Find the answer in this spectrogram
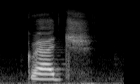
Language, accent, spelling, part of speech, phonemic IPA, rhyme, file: English, US, grudge, noun / verb, /ɡɹʌd͡ʒ/, -ʌdʒ, En-us-grudge.ogg
- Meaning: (noun) Deep-seated and/or long-term animosity or ill will about something or someone, especially due to perceived mistreatment; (verb) To be unwilling to give or allow (someone something)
